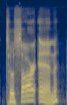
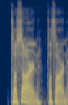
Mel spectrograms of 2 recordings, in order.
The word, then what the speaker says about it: TossarN: I believe I'm saying that right. Maybe just Tossar, right? Probably just saying it super weird, but welcome to the show. – Thank you. Thank you. – Go ahead. – It's pronounced TossarN.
